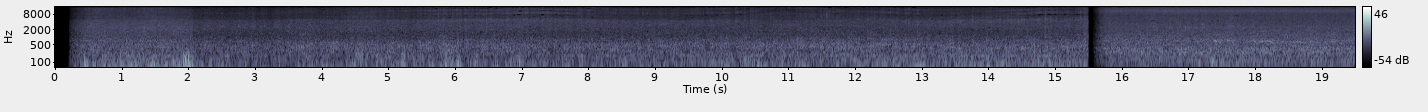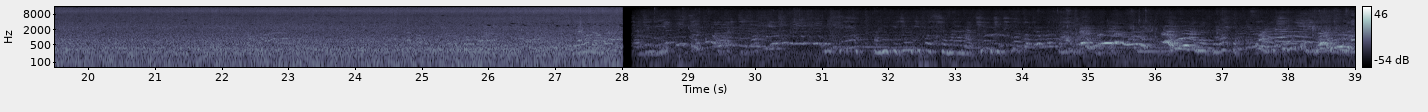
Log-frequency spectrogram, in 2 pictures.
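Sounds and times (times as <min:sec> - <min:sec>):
heavy rain pouring: 0:00.2 - 0:28.0
floodwater rushing: 0:00.2 - 0:39.0.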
